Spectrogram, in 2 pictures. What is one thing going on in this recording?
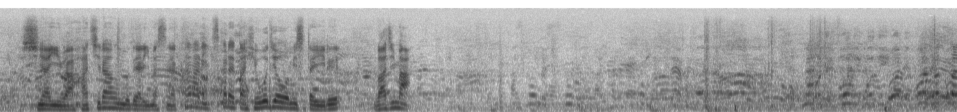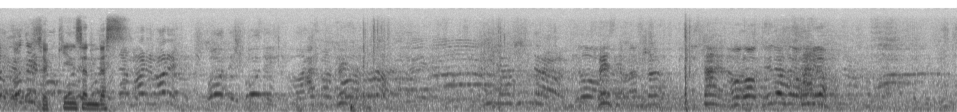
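Gloved punches thud against bodies.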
